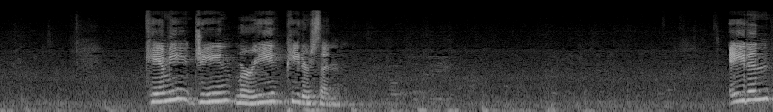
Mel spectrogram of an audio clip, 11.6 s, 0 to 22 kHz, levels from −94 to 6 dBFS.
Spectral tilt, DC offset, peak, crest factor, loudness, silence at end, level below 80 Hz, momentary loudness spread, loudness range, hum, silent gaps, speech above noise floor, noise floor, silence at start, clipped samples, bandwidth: -3.5 dB/octave; under 0.1%; -10 dBFS; 20 dB; -26 LUFS; 0 s; -50 dBFS; 27 LU; 23 LU; none; none; 26 dB; -52 dBFS; 0 s; under 0.1%; 16 kHz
